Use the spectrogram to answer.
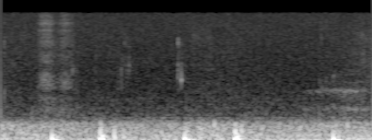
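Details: Normal heart sounds of an adult male patient monitored in real time with a handheld device while preparing for cosmetic forehead injections, under pre-procedure stress.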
